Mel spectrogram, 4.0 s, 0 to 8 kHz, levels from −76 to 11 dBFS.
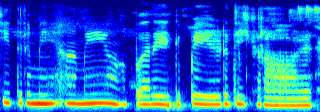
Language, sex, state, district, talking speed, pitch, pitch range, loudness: Hindi, female, Uttar Pradesh, Shamli, 150 wpm, 225 Hz, 215-240 Hz, -12 LUFS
